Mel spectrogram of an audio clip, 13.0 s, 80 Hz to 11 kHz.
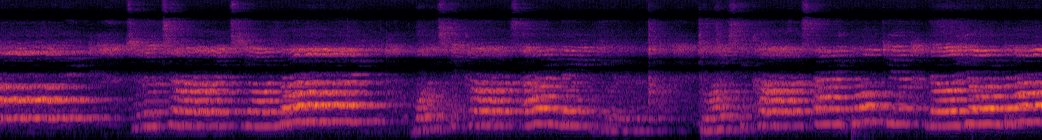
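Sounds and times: woman singing into a microphone: 0:00.0 - 0:13.0.

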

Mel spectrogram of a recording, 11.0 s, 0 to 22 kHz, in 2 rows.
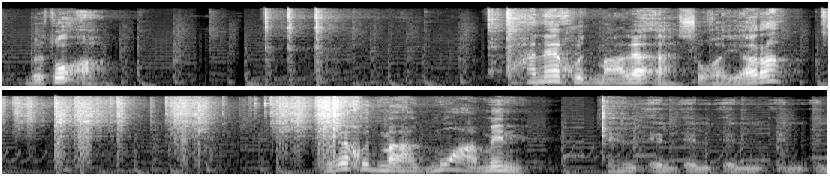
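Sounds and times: quiet background music: 0:00.0 - 0:11.0
tongs clicking against plate: 0:01.7 - 0:02.3.

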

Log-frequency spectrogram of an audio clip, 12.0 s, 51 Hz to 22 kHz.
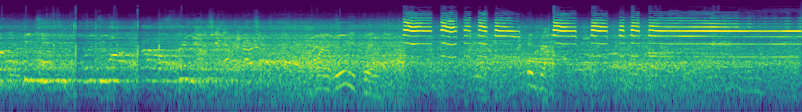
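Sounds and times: crowd hubbub: 0:00.0 - 0:12.0
high-pitched horn blowing: 0:06.1 - 0:12.0.

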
